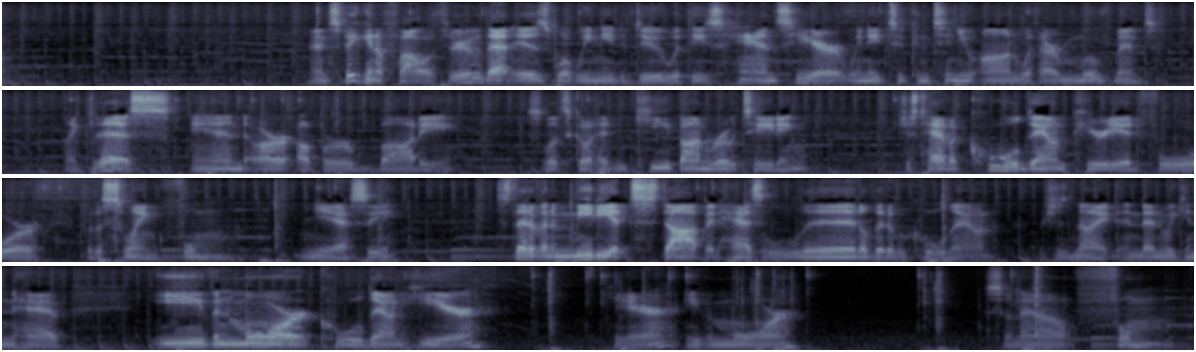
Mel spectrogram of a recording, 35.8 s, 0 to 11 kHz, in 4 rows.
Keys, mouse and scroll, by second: 2.2 ctrl+s, 3.2 right click, 3.8 shift+right click, 5.5-6.8 drag, 7.8-9.6 shift+drag, 10.5 right click, 11.1 shift+right click, 11.3 shift+right click, 13.4-15.8 shift+drag, 18.4 click, 18.7 space, 20.1 space, 20.5-22.4 drag, 20.7 space, 22.3 space, 23.3 click, 23.5 space, 25.1 space, 28.1-31.0 shift+drag, 31.5 right click, 32.1 shift+right click, 32.9 shift+click, 34.5 click, 34.9 space.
